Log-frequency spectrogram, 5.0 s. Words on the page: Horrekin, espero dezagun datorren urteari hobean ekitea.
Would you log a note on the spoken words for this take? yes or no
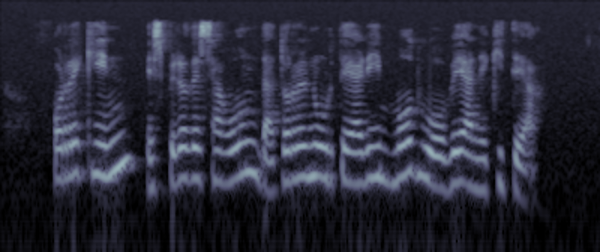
yes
